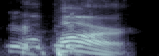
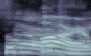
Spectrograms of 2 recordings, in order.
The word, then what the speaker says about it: Poupart: And so I just remembered it rhymes with Babar.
